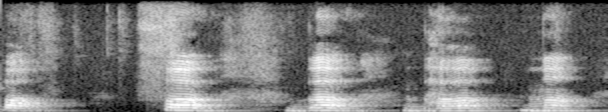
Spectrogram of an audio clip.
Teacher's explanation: है हवा है जब हम ओट व्यंजन का उच्चारण करते हैं तो ओठ दोनों आपस में गति करते हैं मतलब ओठों के स्पर्श से निकलते हैं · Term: ओष्ठ व्यंजन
